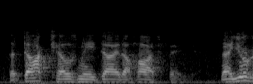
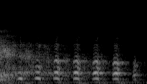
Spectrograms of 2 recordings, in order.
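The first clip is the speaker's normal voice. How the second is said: scoffing laugh; 13 semitones higher than usual. Acted. Detective scoffs at sanity report.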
